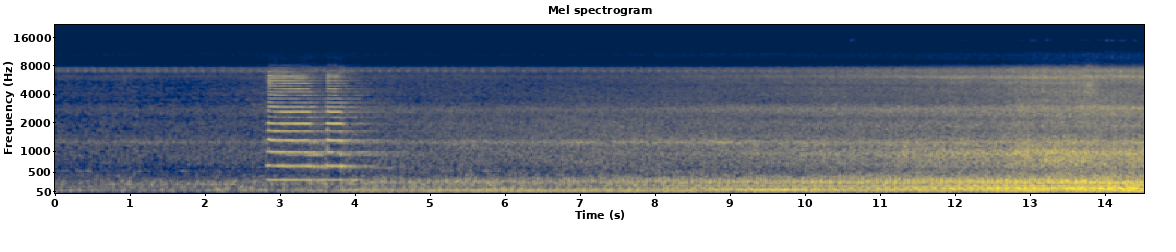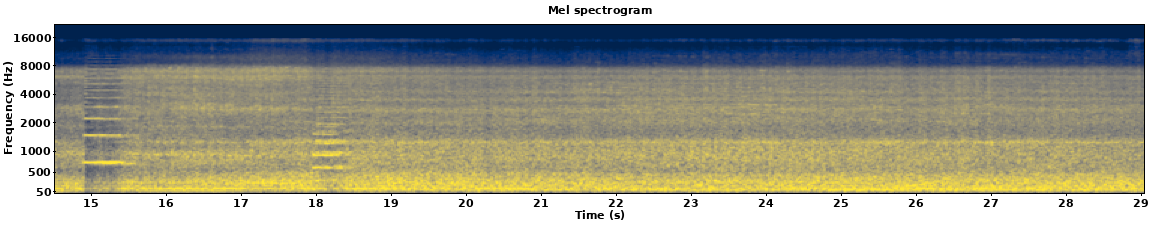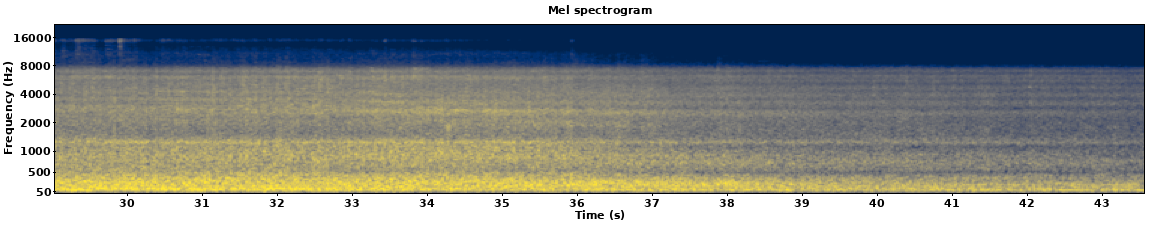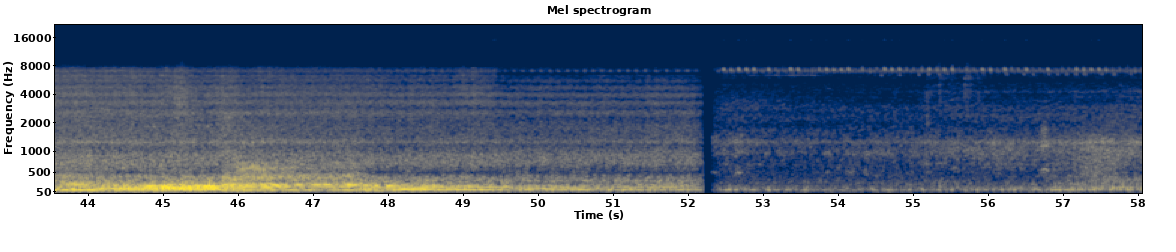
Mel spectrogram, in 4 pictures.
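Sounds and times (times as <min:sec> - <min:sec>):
diesel locomotive approaching: 0:00.0 - 0:58.0
train horn blasts: 0:02.8 - 0:04.6, 0:14.8 - 0:15.9, 0:17.8 - 0:18.8
train wagons rumbling and clacking: 0:03.4 - 0:58.0.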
